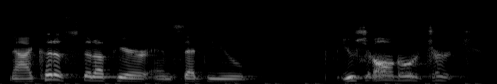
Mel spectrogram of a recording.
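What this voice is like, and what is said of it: Oklahoma accent. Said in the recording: “an Oklahoma accent”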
